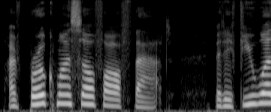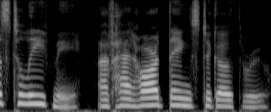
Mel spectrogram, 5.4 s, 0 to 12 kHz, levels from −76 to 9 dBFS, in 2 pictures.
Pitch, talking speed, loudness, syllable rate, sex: 210 Hz, 200 wpm, -18 LUFS, 5.2 syllables/s, female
